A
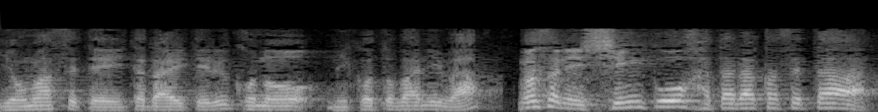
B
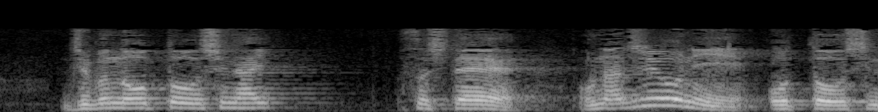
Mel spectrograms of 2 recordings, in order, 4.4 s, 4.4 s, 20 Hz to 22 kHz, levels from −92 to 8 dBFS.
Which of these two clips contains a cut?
A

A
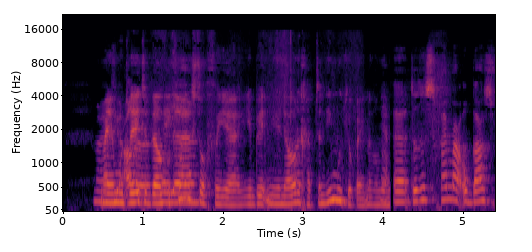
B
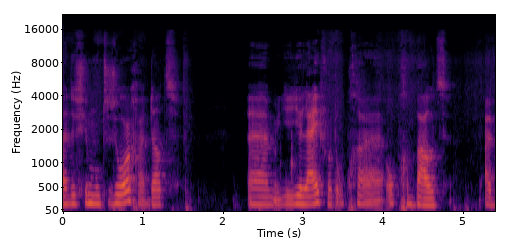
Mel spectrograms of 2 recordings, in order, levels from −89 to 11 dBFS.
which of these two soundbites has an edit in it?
A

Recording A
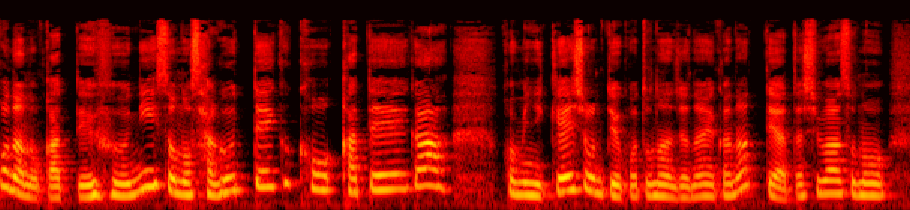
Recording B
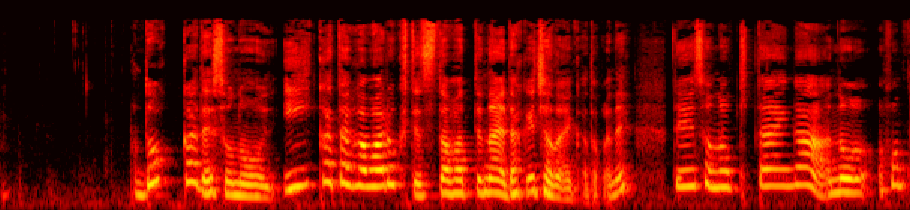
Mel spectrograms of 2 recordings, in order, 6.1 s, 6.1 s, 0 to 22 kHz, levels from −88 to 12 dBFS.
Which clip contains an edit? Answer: B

